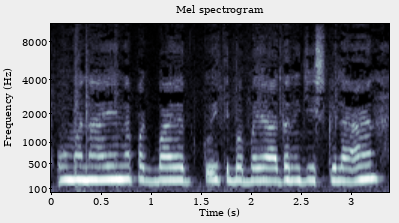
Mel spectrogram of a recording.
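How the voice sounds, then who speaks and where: Casting: performer as hard-up, earnest pupil, Filipino radio drama, mellow and gently plaintive. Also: mid-range voice, level tone, normal speed, natural voice. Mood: casual, dutiful. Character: earnest, hard-up schoolchild pleading with mother.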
